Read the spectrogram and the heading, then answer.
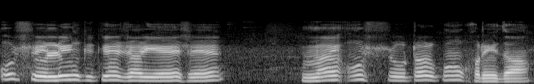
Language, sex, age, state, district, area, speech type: Urdu, male, 30-45, Uttar Pradesh, Gautam Buddha Nagar, rural, spontaneous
